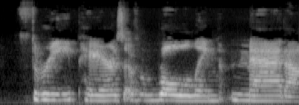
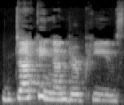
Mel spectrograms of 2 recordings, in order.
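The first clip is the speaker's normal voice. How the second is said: ordinary delivery, nothing marked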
